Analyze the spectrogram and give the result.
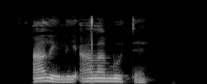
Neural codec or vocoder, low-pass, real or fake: none; 9.9 kHz; real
